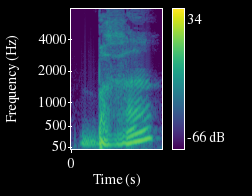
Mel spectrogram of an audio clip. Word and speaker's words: brun: Then another example, brun, brun, okay, fin, brun, fin. So you write it differently, but then you pronounce it like the first one.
